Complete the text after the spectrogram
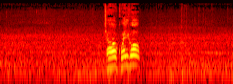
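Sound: car interior noise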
